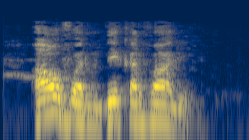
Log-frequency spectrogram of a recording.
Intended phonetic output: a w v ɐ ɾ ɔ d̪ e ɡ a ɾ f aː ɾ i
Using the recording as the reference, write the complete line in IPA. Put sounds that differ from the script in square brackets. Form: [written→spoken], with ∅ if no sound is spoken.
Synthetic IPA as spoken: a w v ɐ ɾ [ɔ→u] d̪ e [ɡ→k] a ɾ [f→v] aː [ɾ→l] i

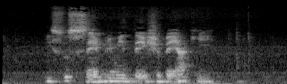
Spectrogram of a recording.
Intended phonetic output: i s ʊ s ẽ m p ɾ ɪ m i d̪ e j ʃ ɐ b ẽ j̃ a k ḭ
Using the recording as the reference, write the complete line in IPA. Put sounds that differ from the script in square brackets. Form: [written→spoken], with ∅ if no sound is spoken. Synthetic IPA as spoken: i s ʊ s ẽ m p ɾ ɪ m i d̪ e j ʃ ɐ b ẽ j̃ a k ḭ

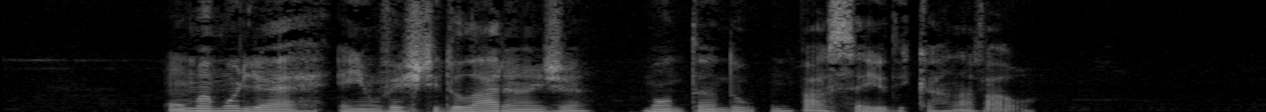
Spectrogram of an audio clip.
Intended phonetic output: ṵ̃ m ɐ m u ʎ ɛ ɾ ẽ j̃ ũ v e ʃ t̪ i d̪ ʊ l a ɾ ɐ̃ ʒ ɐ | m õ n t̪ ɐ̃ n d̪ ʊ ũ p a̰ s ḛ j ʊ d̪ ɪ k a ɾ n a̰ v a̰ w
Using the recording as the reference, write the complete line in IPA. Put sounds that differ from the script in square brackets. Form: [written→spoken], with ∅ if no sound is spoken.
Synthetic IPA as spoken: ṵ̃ m ɐ m u ʎ ɛ ɾ ẽ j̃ ũ v e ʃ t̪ i d̪ ʊ l a ɾ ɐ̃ ʒ ɐ | m õ n t̪ ɐ̃ n d̪ ʊ ũ p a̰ s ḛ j ʊ d̪ ɪ k a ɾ n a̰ v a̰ w

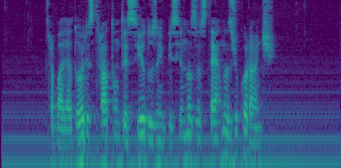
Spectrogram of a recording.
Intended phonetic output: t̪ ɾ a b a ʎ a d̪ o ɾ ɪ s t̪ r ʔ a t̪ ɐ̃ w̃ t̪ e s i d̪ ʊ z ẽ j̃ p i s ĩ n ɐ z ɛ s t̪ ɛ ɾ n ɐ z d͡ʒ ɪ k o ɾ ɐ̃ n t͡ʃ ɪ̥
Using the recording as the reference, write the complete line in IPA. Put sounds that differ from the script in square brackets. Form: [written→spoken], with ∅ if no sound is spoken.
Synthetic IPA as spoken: t̪ ɾ a b a ʎ a d̪ o ɾ ɪ s t̪ [r→ɾ] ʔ a t̪ ɐ̃ w̃ t̪ e s i d̪ ʊ z ẽ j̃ p i s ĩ n ɐ z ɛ s t̪ ɛ ɾ n ɐ z d͡ʒ ɪ k o ɾ ɐ̃ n t͡ʃ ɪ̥

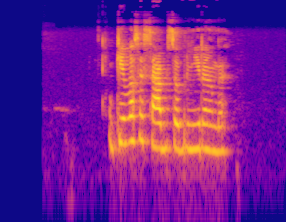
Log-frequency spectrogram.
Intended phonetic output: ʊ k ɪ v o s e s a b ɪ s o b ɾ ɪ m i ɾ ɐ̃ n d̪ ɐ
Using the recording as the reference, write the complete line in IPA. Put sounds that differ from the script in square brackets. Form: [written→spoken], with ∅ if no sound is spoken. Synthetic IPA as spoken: ʊ k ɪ v o s e s a b ɪ s o b ɾ ɪ m i ɾ ɐ̃ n d̪ ɐ

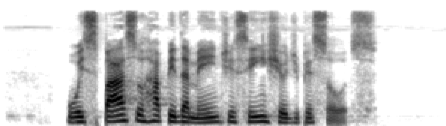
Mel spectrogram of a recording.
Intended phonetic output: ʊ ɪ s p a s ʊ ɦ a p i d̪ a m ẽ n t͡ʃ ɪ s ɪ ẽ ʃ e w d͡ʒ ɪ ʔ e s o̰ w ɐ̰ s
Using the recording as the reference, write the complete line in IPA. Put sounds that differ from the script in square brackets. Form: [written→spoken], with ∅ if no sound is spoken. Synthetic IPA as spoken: ʊ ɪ s p a s ʊ ɦ a p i d̪ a m ẽ n t͡ʃ ɪ s ɪ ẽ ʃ e w d͡ʒ ɪ [ʔ→p] e s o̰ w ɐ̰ s

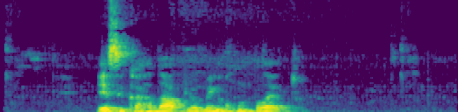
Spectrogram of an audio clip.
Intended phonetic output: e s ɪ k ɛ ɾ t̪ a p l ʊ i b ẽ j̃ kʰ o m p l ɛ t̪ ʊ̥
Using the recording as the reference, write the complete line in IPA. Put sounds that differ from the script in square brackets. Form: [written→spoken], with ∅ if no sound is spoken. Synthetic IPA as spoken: e s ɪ k [ɛ→a] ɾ [t̪→d̪] a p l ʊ [i→ɛ] b ẽ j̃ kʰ [o→õ] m p l ɛ t̪ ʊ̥

